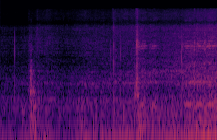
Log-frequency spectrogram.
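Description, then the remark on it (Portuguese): Low, steady engine rumble of cars and a truck climbing a road, growing gradually louder, with a few short clicks and rattles on top and no talking. “Aí vem mais carro subindo, olha rapaz. Tem um caminhão também, né?”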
